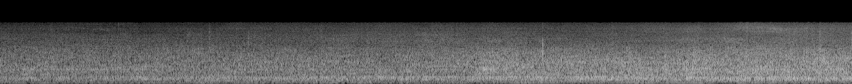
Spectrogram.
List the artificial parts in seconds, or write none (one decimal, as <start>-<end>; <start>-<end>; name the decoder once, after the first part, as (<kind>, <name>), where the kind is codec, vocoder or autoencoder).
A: 0.0-0.6 (codec, DAC); 1.3-8.5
